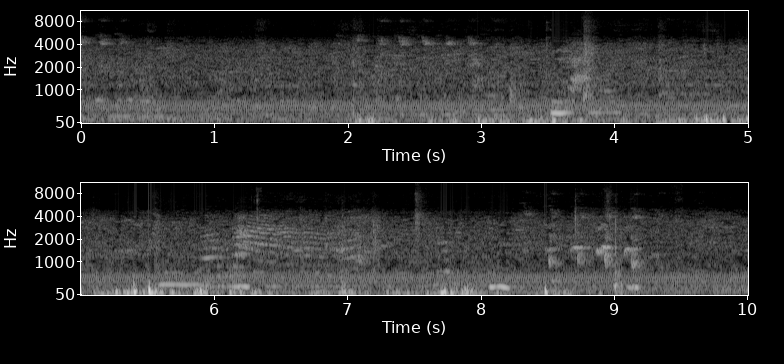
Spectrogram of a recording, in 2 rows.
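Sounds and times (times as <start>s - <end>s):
bird clucking: 8.2s - 9.5s.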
